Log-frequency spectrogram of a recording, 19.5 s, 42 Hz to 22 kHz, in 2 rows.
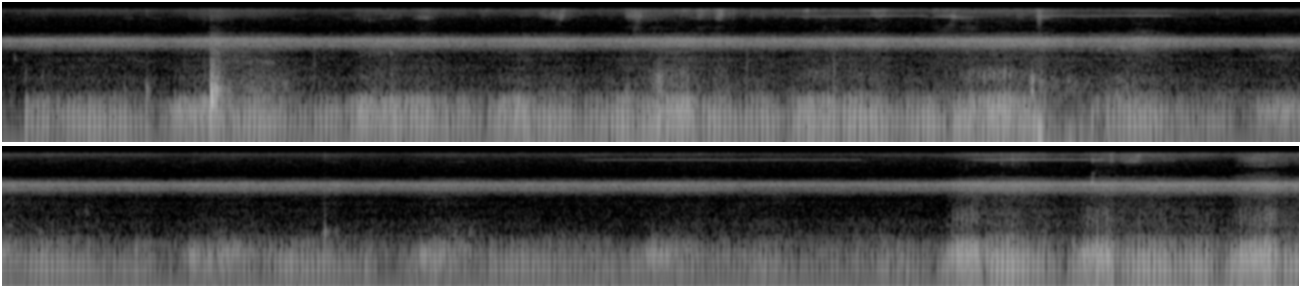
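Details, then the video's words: British Shorthair cat, born 18 August 2010, filmed 14 May 2017 at 09:16: a steady low rumbling purr that pulses continuously throughout, with a few faint clicks and brief rustles. "British Shorthair Cat purring"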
